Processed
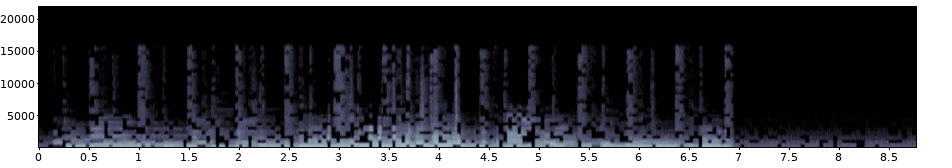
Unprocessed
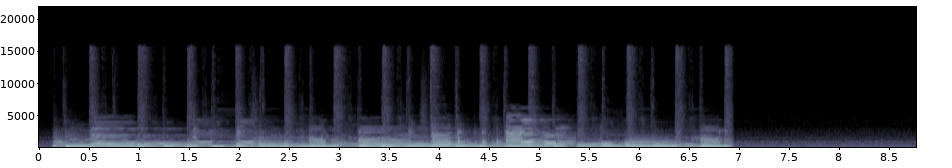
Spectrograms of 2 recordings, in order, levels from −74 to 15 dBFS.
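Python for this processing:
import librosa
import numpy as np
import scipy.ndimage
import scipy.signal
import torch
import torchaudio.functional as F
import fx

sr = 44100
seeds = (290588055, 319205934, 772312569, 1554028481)

y = fx.spec_dropout(x, sr, seeds[0], share_pct=34)
y = fx.env_flatten(y, sr, amount_pct=70, at=(2.6, 4.21))
y = F.gain(torch.from_numpy(y), 1.0).numpy()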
